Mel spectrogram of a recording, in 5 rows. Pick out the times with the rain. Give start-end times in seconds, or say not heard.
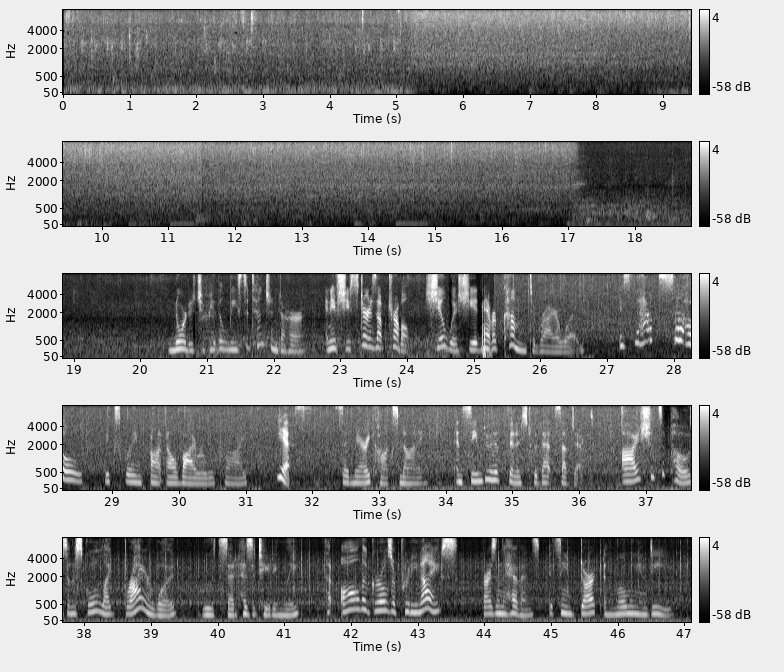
0.0-37.2.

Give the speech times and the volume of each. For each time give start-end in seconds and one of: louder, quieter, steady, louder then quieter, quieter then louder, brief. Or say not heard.
20.4-46.9 steady.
